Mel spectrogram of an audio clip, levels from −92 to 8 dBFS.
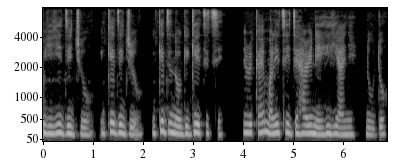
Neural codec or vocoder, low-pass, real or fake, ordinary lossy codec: none; none; real; none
